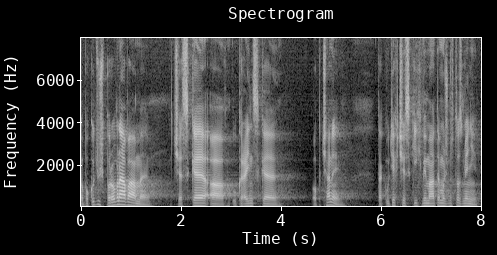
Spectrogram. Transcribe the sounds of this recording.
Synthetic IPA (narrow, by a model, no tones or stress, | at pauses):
nopo̞kut̪uʃpo̞ɾo̞vnaːvaːmɛt͡ʃɛskɛːʔaʔṵkɾajɪnskɛː | ʔo̞̰pt͡ʃanɪ | t̪akʔucɛxt͡ʃɛskiːxvɪmaːt̪ɛmo̞ʒnost̪ozmɲɛɲɪt̪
